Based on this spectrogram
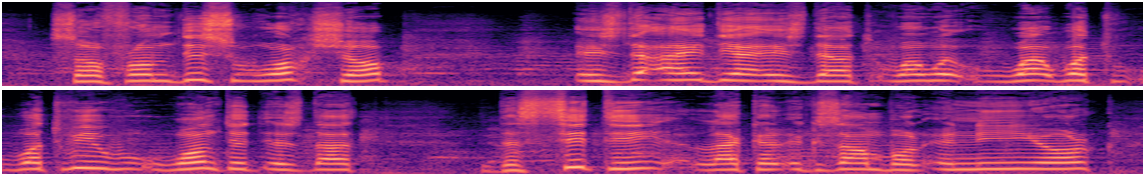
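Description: Speaking at a fairly slow pace with fairly even intonation, a man with an extremely high pitch comes through a dry, close sound with no echo, though noticeable background noise is present. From Somalia. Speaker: refugee activist. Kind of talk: interview. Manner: halting.

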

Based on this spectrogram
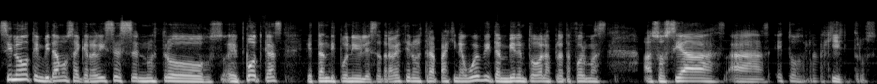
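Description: Barely pausing, a man with a Chilean accent speaks at a fairly high pitch with ordinary pitch variation. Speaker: radio host. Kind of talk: radio DJ patter. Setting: car mobile studio, live. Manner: upbeat, brisk radio-announcer delivery with time checks.

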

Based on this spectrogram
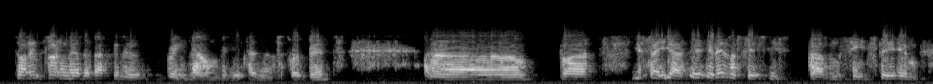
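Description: Noticeable background noise sits under a man's medium-pitched voice. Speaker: football journalist. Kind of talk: interview. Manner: halting.

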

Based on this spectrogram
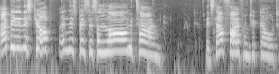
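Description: Fairly slow, extremely high-pitched put-on character voice from a man. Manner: smug, stubborn.

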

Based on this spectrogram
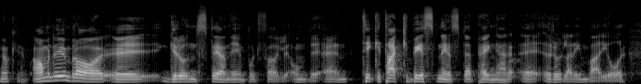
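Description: A plain, everyday voice: a man at medium pitch, moderate pace, ordinary pitch variation and hardly any pauses. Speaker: podcast co-host. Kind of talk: casual chat.

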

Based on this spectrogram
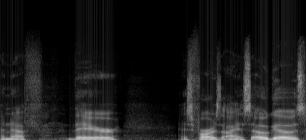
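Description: The voice belongs to a man and sits at a medium pitch. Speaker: podcast host and wedding filmmaker. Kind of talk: solo podcast monologue. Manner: fast; casual with many fillers.

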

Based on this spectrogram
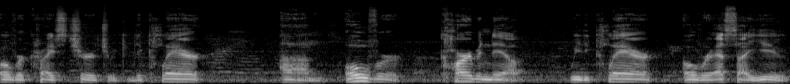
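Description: Over noticeable background noise, a man at medium pitch talks very slowly with fairly even intonation. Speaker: church member leading prayer. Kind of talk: fervent extemporaneous prayer. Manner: fervent, impassioned, declarative.

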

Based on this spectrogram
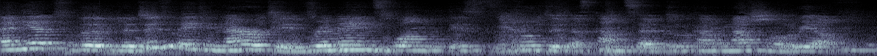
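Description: A woman's fairly high voice with an Albanian accent at a moderate pace, with audible room echo and noticeable background noise. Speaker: political theory professor. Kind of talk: panel discussion.

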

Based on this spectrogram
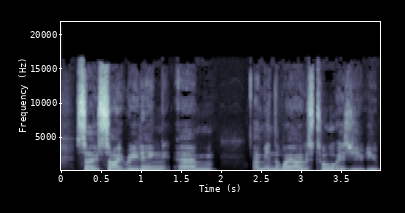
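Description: In a British accent, a man speaks with a fairly low pitch and fairly even intonation, the sound dry and close with no echo on a very clean recording with a silent background. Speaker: voice actor. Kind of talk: casual interview.

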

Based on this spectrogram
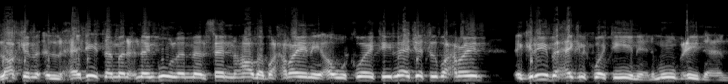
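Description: A man in a Kuwaiti accent, with hardly any pauses. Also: moderate pace. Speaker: violinist. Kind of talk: casual chat.

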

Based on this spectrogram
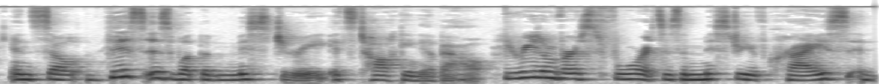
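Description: A woman's fairly high voice at a moderate pace, with ordinary pitch variation, over noticeable background noise. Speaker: Bible study podcaster. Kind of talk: Bible study teaching. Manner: casual.

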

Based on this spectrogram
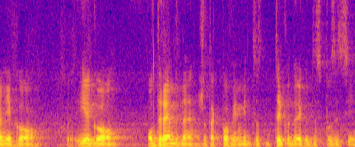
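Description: This man has a very deep, low pitch and a dark, mellow tone. He talks at a moderate pace with fairly even intonation. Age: 40s. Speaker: personal finance blogger and author. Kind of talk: casual interview conversation.

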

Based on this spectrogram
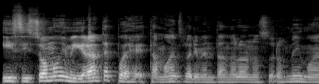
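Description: This man's fairly high voice is captured in a very clean recording against a silent background. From Venezuela. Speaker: actor. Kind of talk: casual chat. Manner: loud; halting.

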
